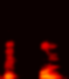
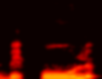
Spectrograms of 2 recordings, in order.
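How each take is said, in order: First: The second-syllable vowel is short. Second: The second-syllable vowel is long. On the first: The speaker calls it right. "विपुल पढ़ते हैं" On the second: The speaker calls it wrong. "प में बड़ा ऊ की मात्रा लगा कर पढ़ते विपुल, इसका उच्चारण होगा"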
